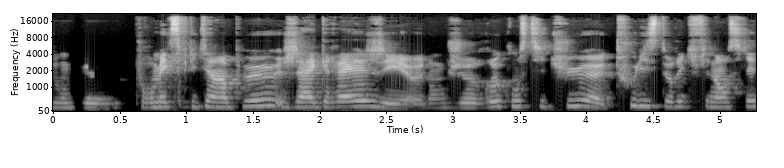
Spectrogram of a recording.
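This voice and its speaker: In a normal speaking voice, a woman talks at a moderate pace. Her medium pitch stays fairly even in intonation. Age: 20s. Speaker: intern and master's student. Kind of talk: interview.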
